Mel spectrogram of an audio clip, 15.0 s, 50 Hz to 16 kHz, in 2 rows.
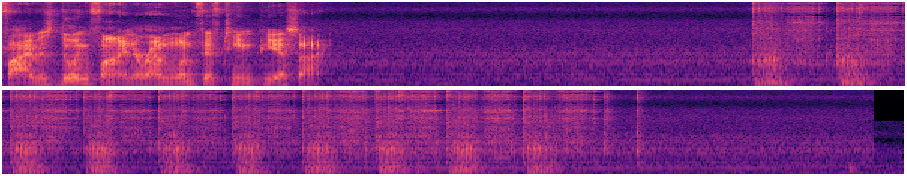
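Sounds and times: chainsaw recoil starter pulls: 0:06.3 - 0:12.9.

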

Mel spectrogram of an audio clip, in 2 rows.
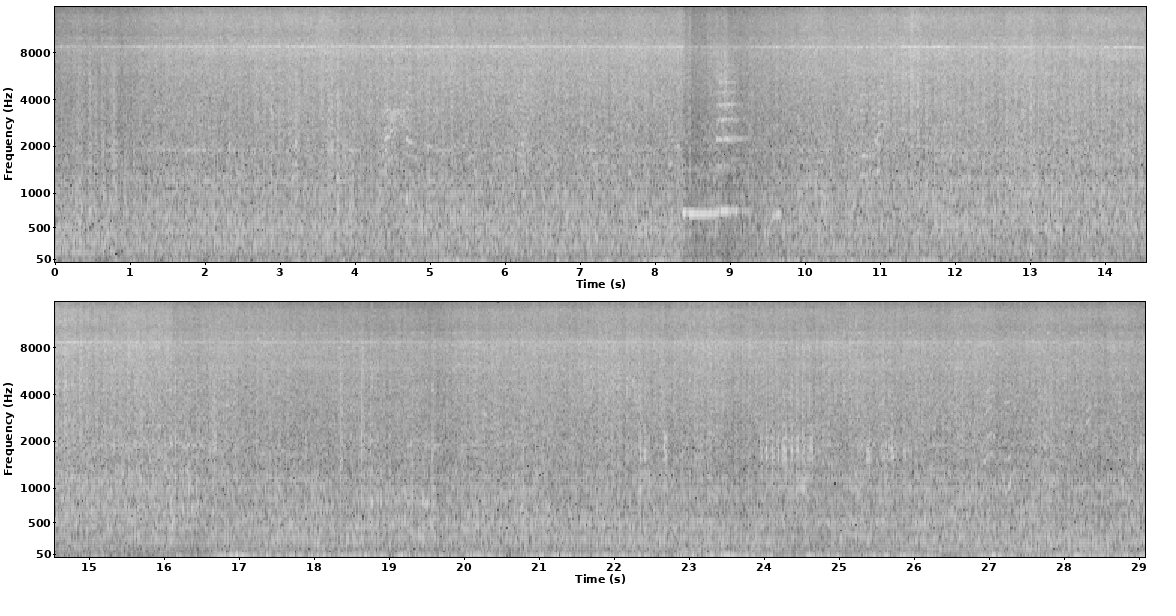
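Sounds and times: clickety-clack over rail joints: 0:00.0 - 0:29.0
train wheels rumbling on rails: 0:00.0 - 0:29.0.

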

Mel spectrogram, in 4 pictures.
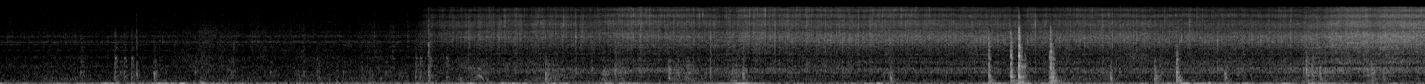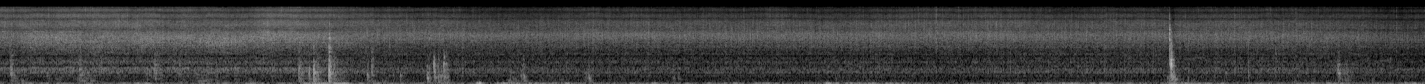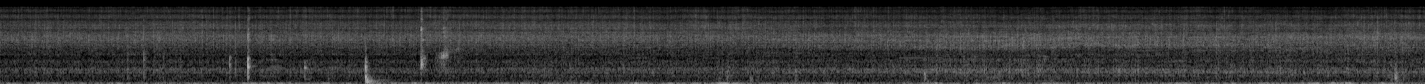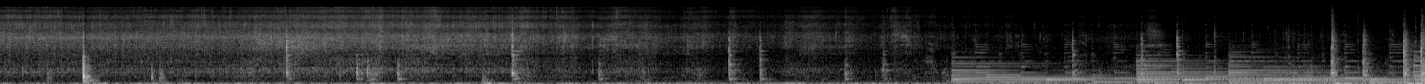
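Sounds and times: vegetables sizzling in a pan: 0:01.6 - 0:57.0
wooden spoon knocking on pan: 0:32.2 - 0:32.4, 0:55.8 - 0:57.0.

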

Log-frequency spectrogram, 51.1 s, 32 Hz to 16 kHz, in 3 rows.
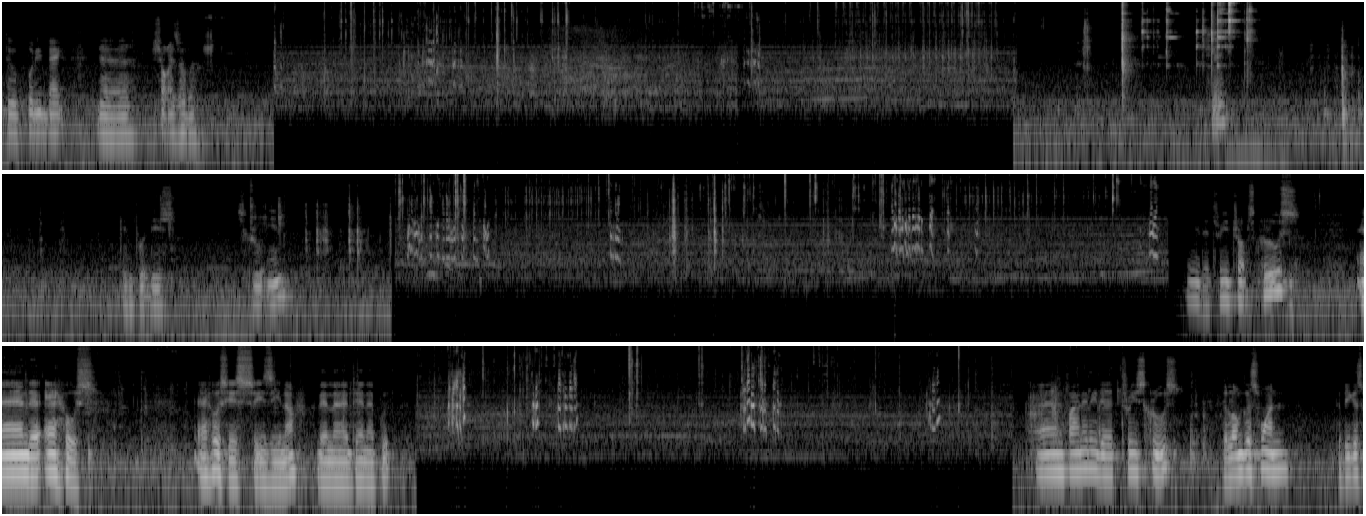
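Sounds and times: metallic clinks of tools: 0:14.0 - 0:15.8.

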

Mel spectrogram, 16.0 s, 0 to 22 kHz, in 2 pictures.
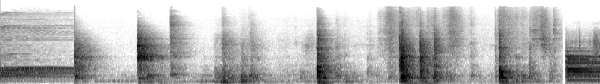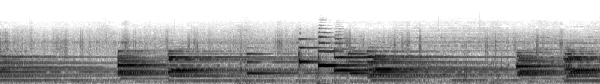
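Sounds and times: music chord: 0:00.0 - 0:01.0.

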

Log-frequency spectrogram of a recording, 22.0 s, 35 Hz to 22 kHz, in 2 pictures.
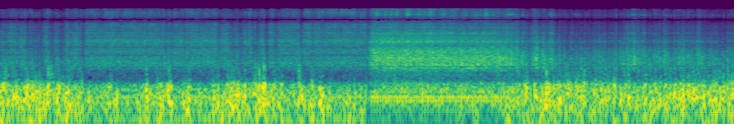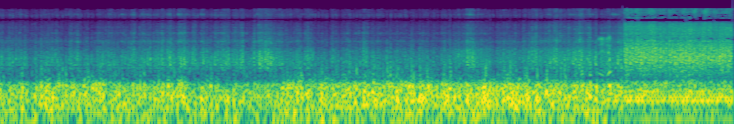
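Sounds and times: tractor engine idling: 0:00.1 - 0:10.0, 0:18.9 - 0:22.0.

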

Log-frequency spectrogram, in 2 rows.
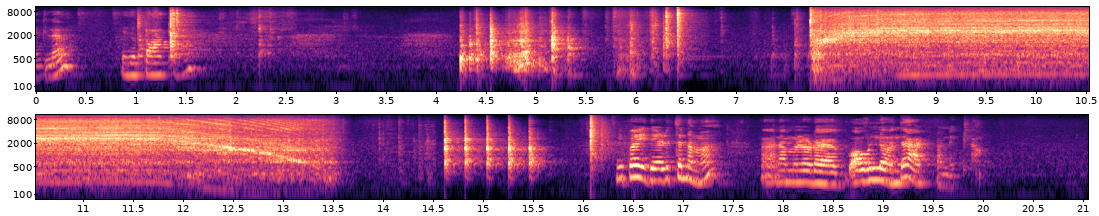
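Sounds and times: food processor motor running: 0:07.8 - 0:13.7.

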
